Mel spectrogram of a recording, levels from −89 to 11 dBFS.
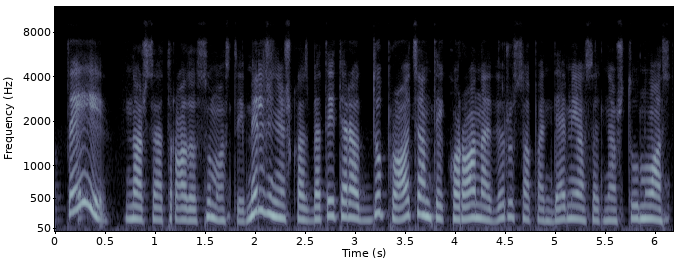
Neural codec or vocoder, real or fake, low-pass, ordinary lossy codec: none; real; 7.2 kHz; Opus, 24 kbps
